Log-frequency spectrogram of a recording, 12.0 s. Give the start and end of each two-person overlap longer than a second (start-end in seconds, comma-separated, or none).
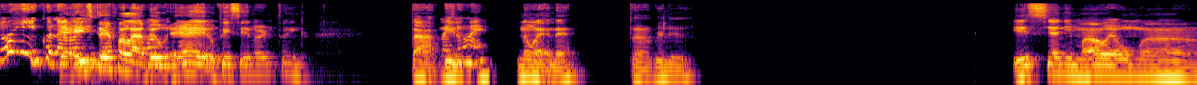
0.6-2.0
